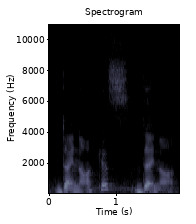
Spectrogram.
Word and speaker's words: Deinonychus: You are supposed to pick up a Dinocus? Rudy, how do you pronounce this? I'm not looking at it. I don't know. Spell it. Deinonychus.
